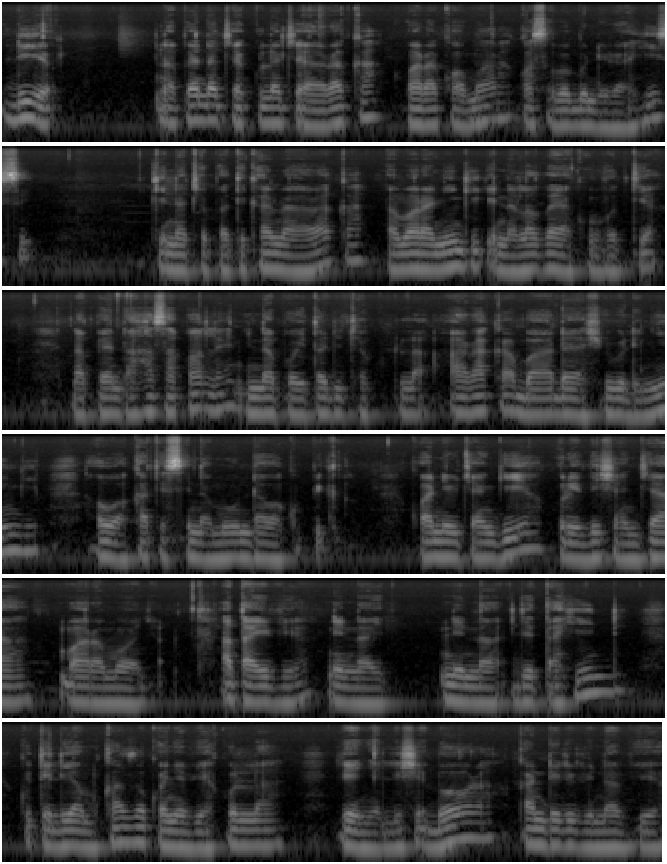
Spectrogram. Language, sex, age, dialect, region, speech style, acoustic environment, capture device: Swahili, male, 25-34, Kenya - Nairobi Sheng-influenced, Kenya, focused, silence, desktop / Windows / Chrome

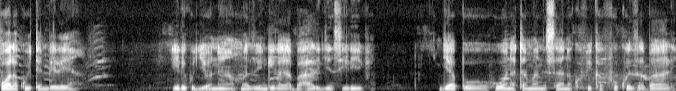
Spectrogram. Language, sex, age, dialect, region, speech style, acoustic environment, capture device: Swahili, male, 25-34, Tanzania - Dar es Salaam, Tanzania, happy, people talking; music; nature, mobile / Linux / Chrome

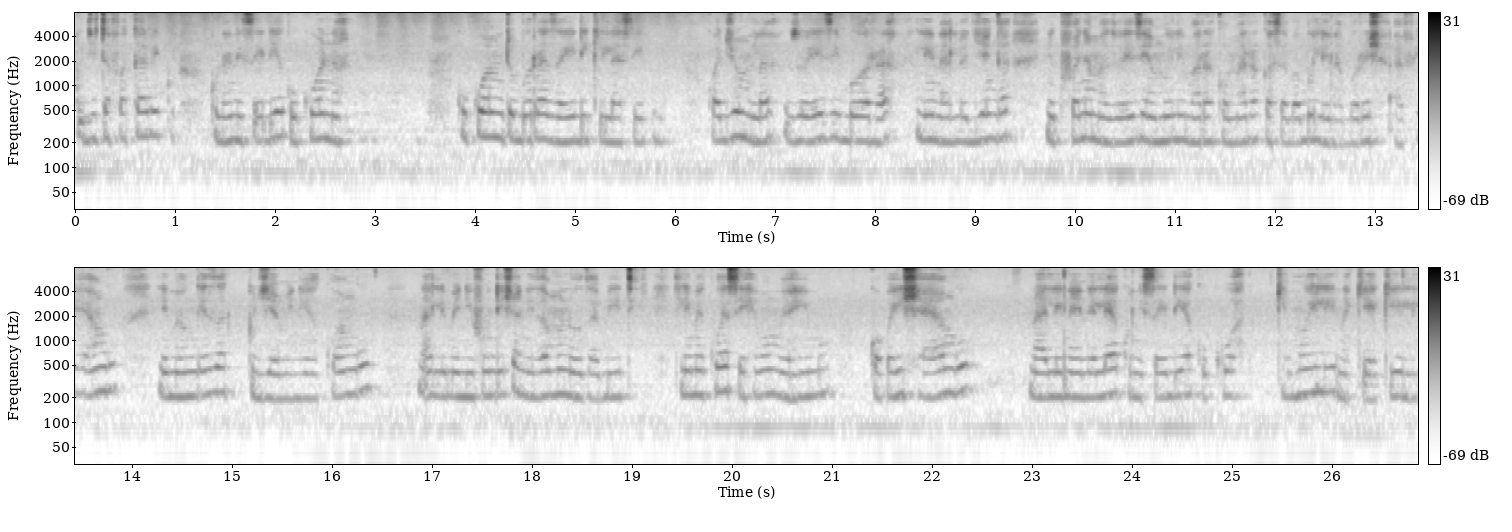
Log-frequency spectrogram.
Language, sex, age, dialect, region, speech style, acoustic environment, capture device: Swahili, female, 18-24, Kenya - Nairobi Sheng-influenced, Kenya, relaxed, silence, desktop / Windows / Chrome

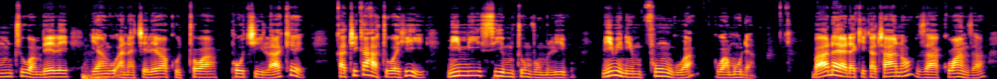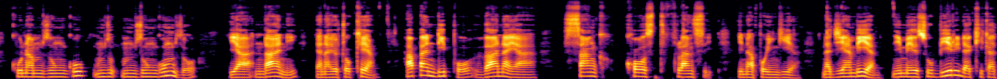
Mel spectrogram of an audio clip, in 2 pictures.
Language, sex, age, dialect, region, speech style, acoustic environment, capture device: Swahili, male, 25-34, Kenya - Nairobi Sheng-influenced, Kenya, relaxed, silence; nature, mobile / Linux / Chrome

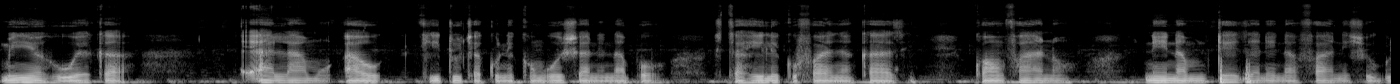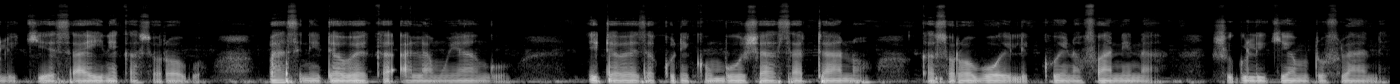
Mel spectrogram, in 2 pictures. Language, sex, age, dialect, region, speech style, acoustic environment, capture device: Swahili, male, 25-34, Kenya - Nairobi Sheng-influenced, Kenya, nervous; stressed; tired, people talking, mobile / Linux / Chrome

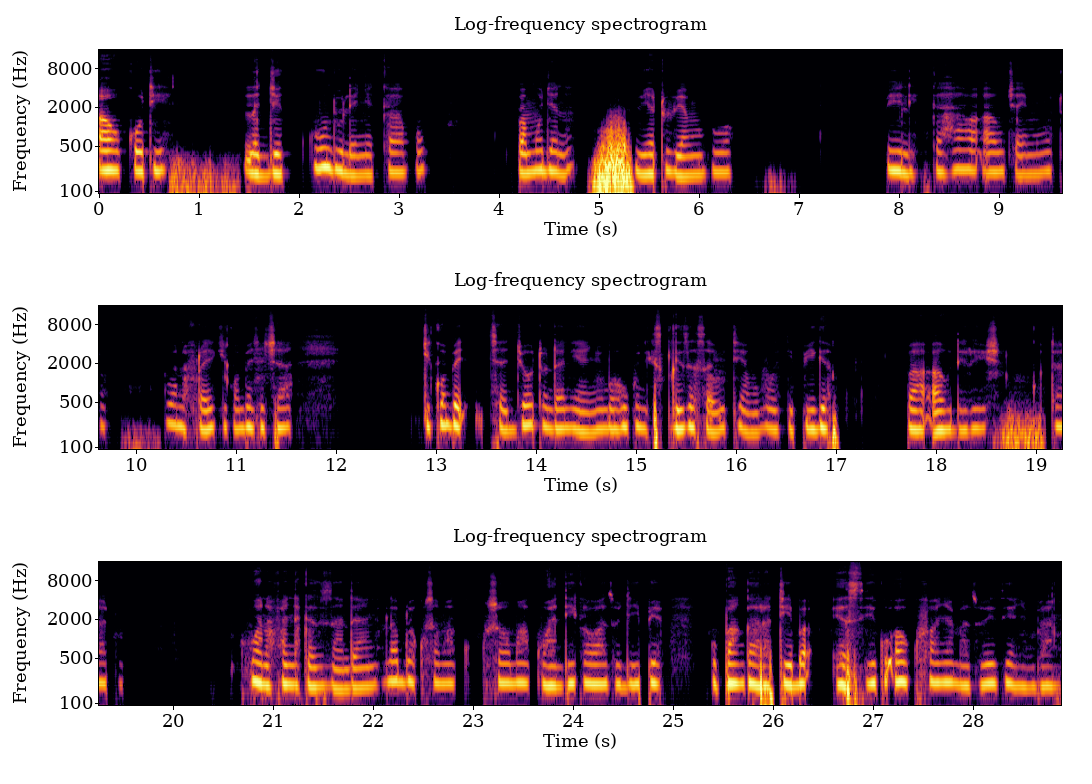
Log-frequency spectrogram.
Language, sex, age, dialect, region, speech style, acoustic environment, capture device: Swahili, female, 35-44, Kenya - Nairobi Sheng-influenced, Kenya, relaxed, construction, mobile / Linux / Chrome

